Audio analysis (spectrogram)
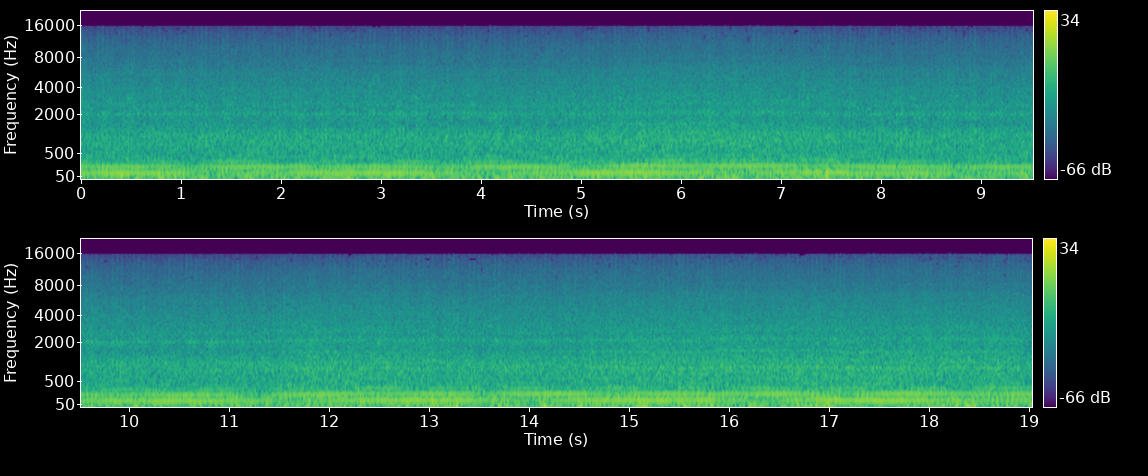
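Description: Steady droning lawn mower engine runs continuously close by, its low humming tone holding level throughout with no talk over it.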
